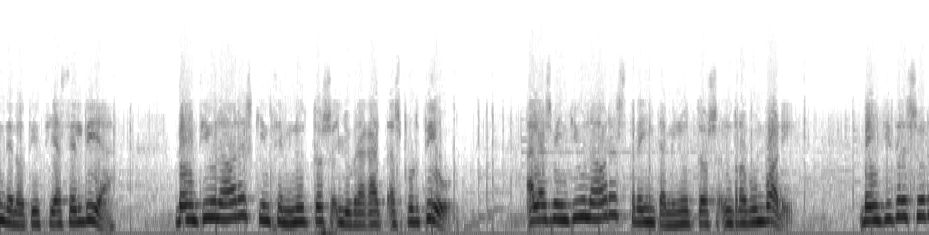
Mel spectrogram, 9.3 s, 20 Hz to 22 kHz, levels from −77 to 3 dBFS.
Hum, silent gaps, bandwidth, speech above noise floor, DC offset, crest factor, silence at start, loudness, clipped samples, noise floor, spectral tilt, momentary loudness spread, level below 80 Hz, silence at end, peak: none; none; 6.4 kHz; 26 dB; 2%; 10 dB; 0 s; -15 LUFS; under 0.1%; -40 dBFS; -10 dB/octave; 6 LU; -38 dBFS; 0 s; -4 dBFS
